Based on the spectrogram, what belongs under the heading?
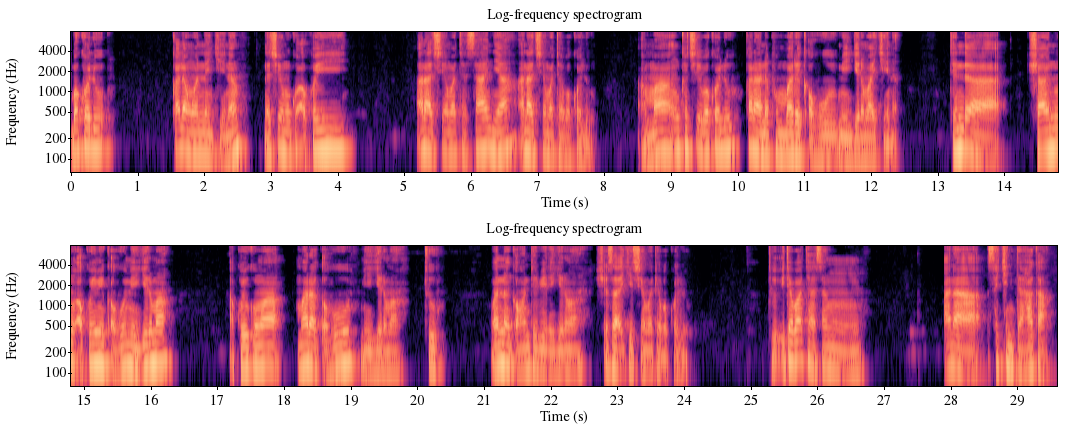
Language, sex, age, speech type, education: Hausa, male, 15-29, spontaneous, tertiary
